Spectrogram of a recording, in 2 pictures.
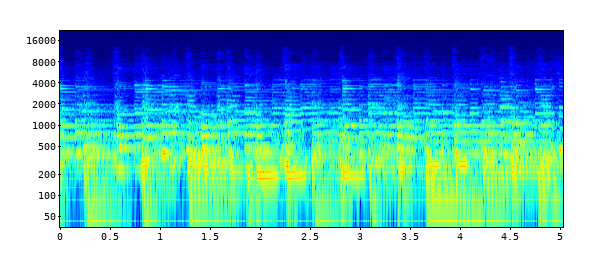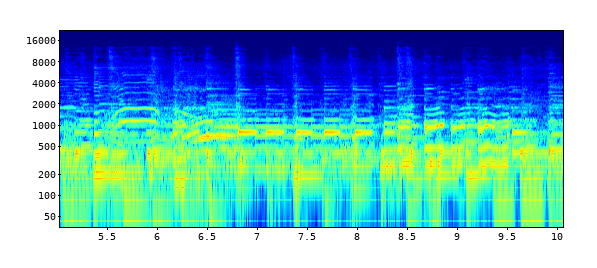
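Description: Bluegrass band playing an instrumental break: fast banjo picking over guitar and a stepping bass line. About six seconds in, a sliding melody line of long held notes comes in on top.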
